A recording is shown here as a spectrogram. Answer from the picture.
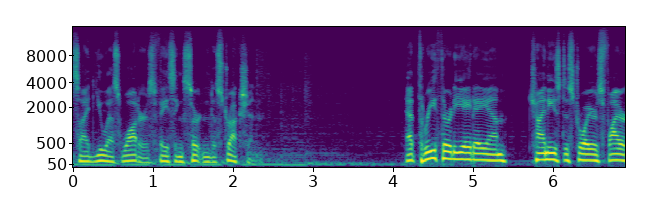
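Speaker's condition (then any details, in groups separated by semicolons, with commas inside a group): No condition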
